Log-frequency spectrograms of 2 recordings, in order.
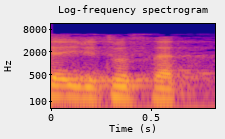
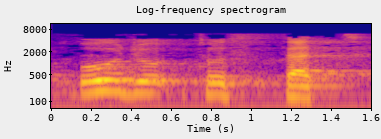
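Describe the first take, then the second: First: The word begins with an 'i' vowel. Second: The word begins with an 'u' vowel. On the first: The speaker calls it wrong. "وليس" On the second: The speaker calls it right. "نضمم همزة الوصل"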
